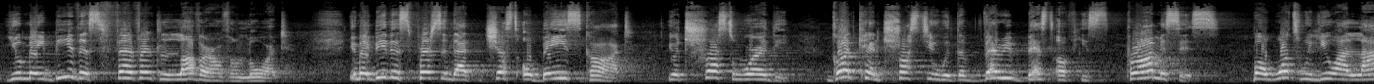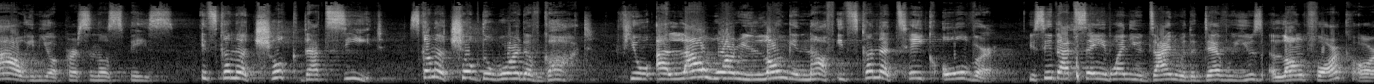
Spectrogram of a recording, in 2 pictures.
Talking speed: 175 wpm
